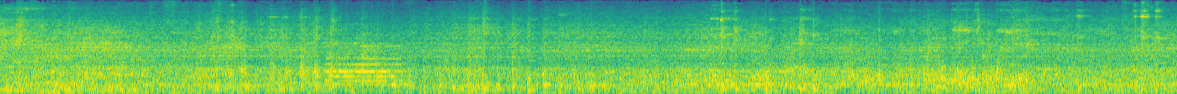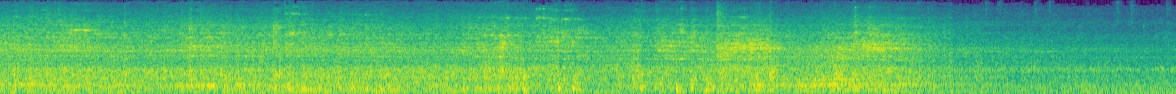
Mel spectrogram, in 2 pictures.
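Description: Two Humsafar Express passenger trains running at speed side by side on parallel tracks: steady rumble with wheels clattering over rail joints. A train horn sounds about three to four seconds in, and the noise eases a little near the end.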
